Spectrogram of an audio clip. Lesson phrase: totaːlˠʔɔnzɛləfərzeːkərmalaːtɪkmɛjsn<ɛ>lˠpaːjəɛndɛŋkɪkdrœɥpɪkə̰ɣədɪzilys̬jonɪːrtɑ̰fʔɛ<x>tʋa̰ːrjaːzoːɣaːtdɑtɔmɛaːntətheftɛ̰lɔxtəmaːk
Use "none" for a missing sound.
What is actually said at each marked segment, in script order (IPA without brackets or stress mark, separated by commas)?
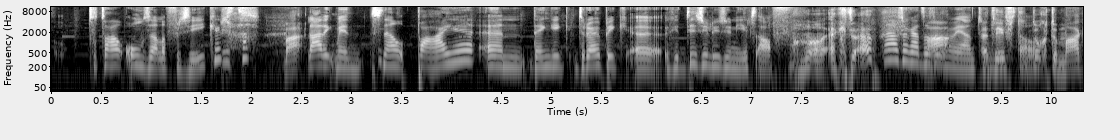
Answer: ɛ, x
